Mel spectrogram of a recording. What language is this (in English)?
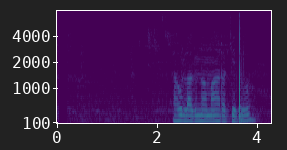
Nepali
